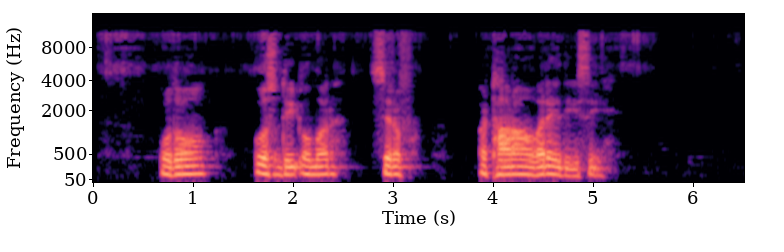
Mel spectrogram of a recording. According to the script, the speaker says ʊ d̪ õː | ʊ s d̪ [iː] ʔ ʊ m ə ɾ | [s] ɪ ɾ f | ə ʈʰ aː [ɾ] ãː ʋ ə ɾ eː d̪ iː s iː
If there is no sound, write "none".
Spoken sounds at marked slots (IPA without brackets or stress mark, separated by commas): iː, s, ɾ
